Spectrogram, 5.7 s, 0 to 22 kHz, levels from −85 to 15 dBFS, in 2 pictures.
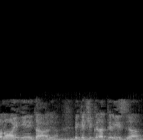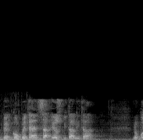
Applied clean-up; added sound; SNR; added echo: none; Motorcycle / Crow; 14 dB; reverberation time 0.3 s.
